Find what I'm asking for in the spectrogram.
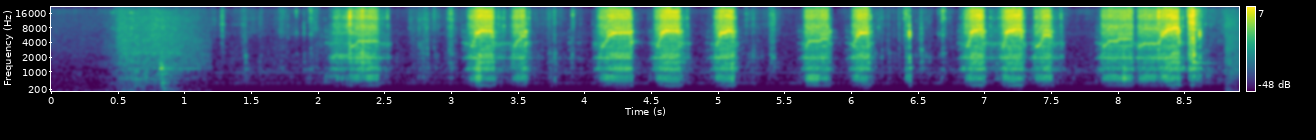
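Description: A sewing machine stitches along an apron edge beside a zipper, running in short bursts separated by brief pauses, each run a close mechanical whirr, with a soft rustle of fabric at the start.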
